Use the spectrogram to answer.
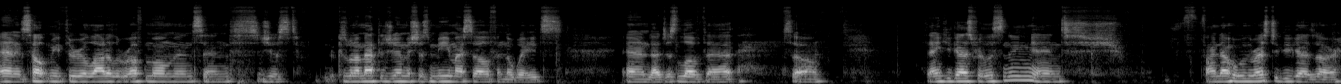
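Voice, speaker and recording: A man talks at medium pitch and a moderate pace, in a somewhat breathy voice. His intonation is monotone and flat, broken by long, frequent pauses. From Sturgis, Michigan, US Midwest. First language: Romanian. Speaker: college student. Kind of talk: self-introduction video. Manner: casual, with filler words and occasional stutters.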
